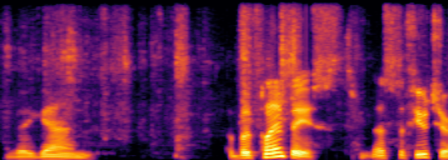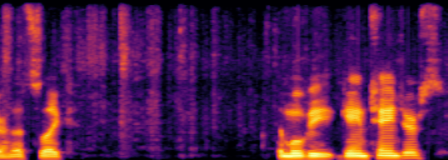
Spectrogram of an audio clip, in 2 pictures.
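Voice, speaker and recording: A man's voice: lowish voice, lively intonation, extremely slow, pauses often, a bit bright, no echo. A man hosting a live cooking stream, rambling casually in slang and arguing with his chat as he cooks. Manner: slangy, argumentative, keeps saying bro. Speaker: cooking livestream host.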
